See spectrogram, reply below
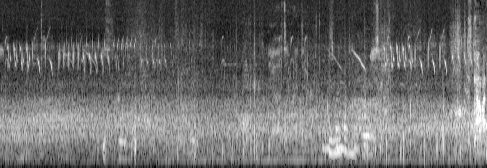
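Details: American Robins feeding in the open alarm at wolves passing too close: quick, monotone, sharp high notes repeated in rapid bursts, very unlike their song. Other birds call faintly, with a low hum and a quiet voice.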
